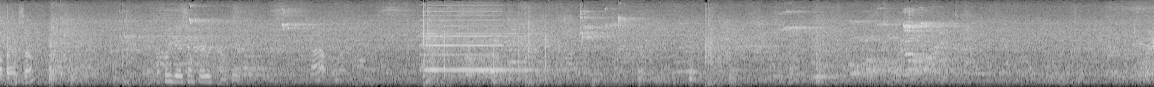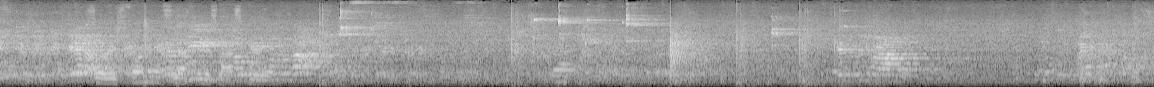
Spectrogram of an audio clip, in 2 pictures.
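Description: Spectators chatter and call out nearby in a large echoing hall.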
